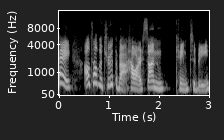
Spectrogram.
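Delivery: ordinary delivery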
